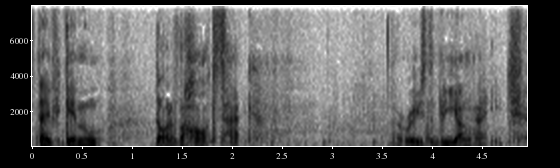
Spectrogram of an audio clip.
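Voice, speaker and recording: A man thinking aloud in a halting, musing way, rambling like a vlogger on a walk. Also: sits low, level tone. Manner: musing, halting, pausing between phrases. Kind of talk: rambling spoken-thought walking vlog about books. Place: outdoors, walking in a park. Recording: outdoor walking recording with clear background noise.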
